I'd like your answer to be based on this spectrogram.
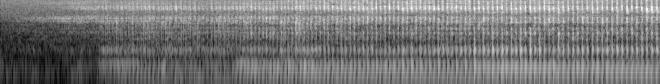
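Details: Snoring during sleep: a low, rumbling, fluttering snore that builds in loudness over one long breath.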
